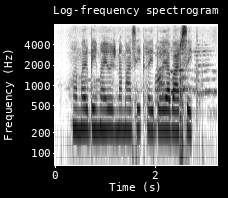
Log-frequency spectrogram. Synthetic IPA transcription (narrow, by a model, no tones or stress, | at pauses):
həməɾbʱimajod͡ʒnamasikɦəjbojabaɾsik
